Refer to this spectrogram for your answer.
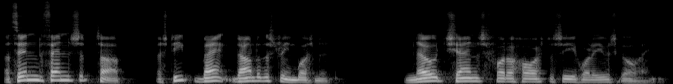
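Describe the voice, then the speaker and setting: A man doing a soft-spoken old hostler. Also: mid-range voice, lively intonation, unhurried. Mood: musing. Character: kindly old male stable hostler, folksy.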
